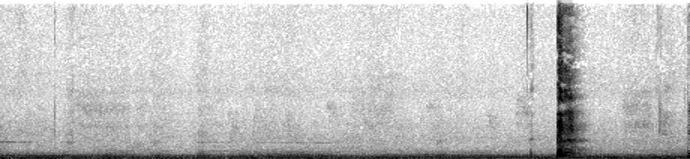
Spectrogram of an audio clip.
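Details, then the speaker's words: Chest physiotherapy demonstration of effective cough, acted: quiet room, then a single strong, forceful cough burst to clear airway secretions into a sputum pot. "Baiklah akan saya contohkan bagaimana melakukan tindakan batuk efektif"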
